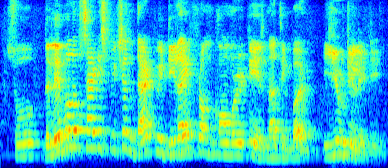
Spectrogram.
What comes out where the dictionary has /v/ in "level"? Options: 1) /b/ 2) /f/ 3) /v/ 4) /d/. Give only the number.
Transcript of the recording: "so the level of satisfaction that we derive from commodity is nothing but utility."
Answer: 1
